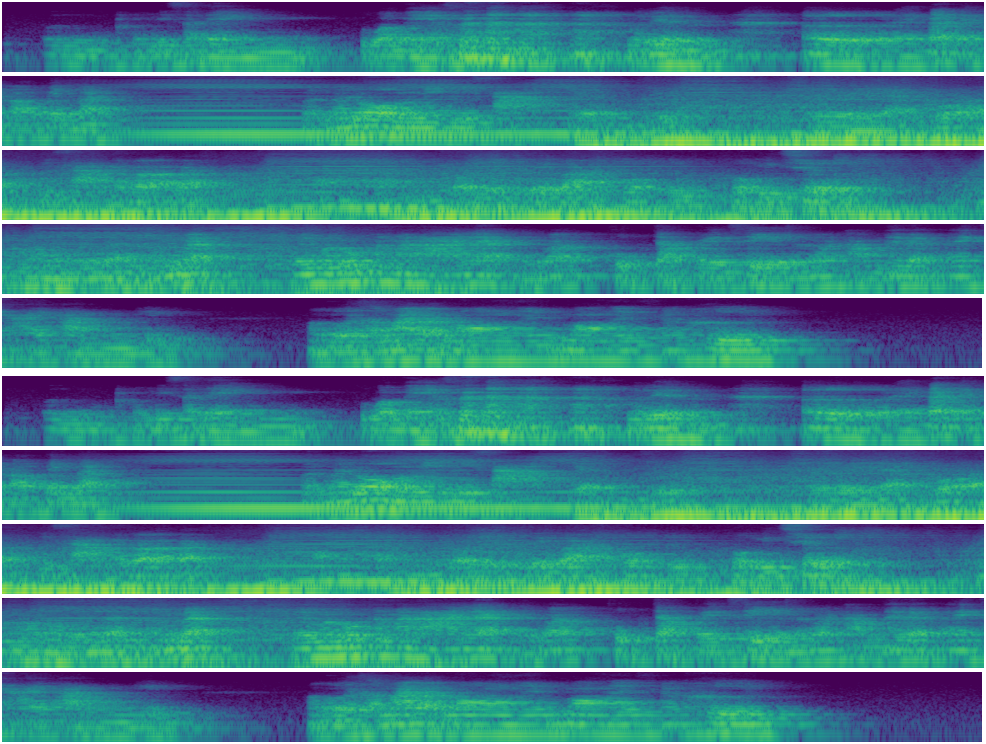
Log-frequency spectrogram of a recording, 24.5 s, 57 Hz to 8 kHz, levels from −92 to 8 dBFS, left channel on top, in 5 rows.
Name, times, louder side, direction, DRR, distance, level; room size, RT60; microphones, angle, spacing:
voice 1, 0.2-1.5 1.8-5.5 6.4-8.3 8.9-10.9 11.4-14.1 14.7-15.9 16.2-20.5 21.2-23.4, right 1 dB, 30° right, -10 dB, 1.0 m, -24 dB
sound 1, 5.2-17.0, equal, 25° left, 1.0 m, -22 dB
4.3 x 3.2 x 2.6 m, 0.74 s
head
